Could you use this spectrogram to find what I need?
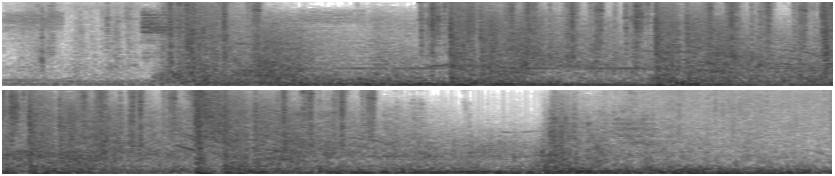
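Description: A rifle fires sharp shots that ring out outdoors.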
